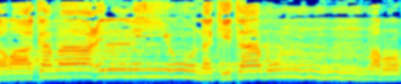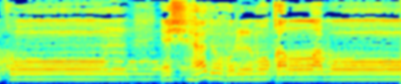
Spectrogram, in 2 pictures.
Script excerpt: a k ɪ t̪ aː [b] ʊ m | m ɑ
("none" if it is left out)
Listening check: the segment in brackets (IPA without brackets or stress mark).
b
